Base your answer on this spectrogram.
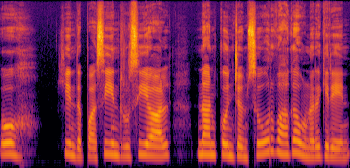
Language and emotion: Tamil, sad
